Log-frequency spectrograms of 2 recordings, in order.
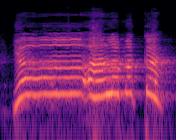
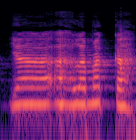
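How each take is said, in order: First: The call is an exaggerated, overdramatic shout. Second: The call is loud but measured and restrained.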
